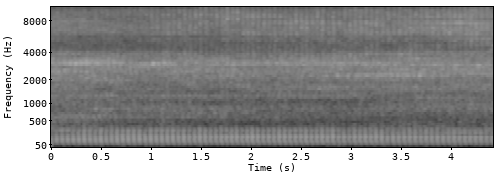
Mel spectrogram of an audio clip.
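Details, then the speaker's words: 2007 150cc GY6 scooter after repair and throttle stop adjustment to lower idle: steady, even single-cylinder putter at about 220 beats a minute, no knocks or misses; butter-smooth normal idle. "so hopefully it'll uh idle a little bit lower now nice just butter smooth"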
